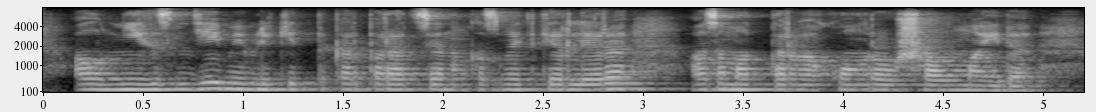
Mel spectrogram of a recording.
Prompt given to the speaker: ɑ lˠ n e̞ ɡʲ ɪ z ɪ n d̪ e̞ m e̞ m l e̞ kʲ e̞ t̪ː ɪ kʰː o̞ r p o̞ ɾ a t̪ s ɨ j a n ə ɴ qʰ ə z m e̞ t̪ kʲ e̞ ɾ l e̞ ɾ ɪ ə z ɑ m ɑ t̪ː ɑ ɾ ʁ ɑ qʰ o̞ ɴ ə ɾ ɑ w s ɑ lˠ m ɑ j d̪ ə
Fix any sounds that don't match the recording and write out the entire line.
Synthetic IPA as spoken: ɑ lˠ n e̞ ɡʲ ɪ z ɪ n d̪ e̞ m e̞ m l e̞ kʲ e̞ t̪ː ɪ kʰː o̞ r p o̞ ɾ a t̪ s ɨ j a n ə ɴ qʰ ə z m e̞ t̪ kʲ e̞ ɾ l e̞ ɾ ɪ ɑ z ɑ m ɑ t̪ː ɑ ɾ ʁ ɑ qʰ o̞ ɴ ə ɾ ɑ w ʃ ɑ lˠ m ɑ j d̪ ə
